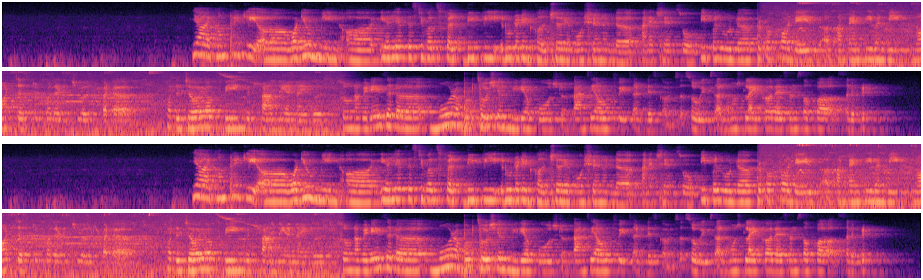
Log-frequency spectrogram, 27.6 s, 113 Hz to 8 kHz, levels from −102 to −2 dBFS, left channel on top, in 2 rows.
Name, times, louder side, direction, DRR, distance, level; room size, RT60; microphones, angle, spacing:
voice 1, 2.9-26.7, right 2 dB, 5° right, -1 dB, 1.4 m, -28 dB
Chirp tweet, 11.3-18.9, right 2 dB, 60° right, 1.2 m, -33 dB
14.0 x 4.8 x 7.1 m, 1.1 s
head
